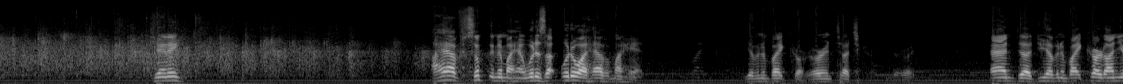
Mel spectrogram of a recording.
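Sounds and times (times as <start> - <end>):
church congregation applauding during a Sunday morning service: 0.0 - 5.0
low electrical hum: 0.0 - 11.2
speech: 1.5 - 2.0, 4.3 - 6.5, 7.4 - 9.2, 9.9 - 11.2.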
